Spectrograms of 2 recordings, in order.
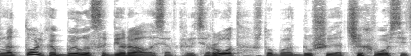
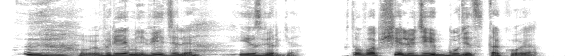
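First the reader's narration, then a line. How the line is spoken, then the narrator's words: Displeased mumbling. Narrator (Russian): Женщина недовольно забормотала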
